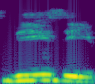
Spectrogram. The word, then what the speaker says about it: Veazie: It's Veazie, rhymes with easy. Oh, Veazie. Oh, Yeah. there you go. And Yeah. if it helps any, it's a town in Maine. So Mhm.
